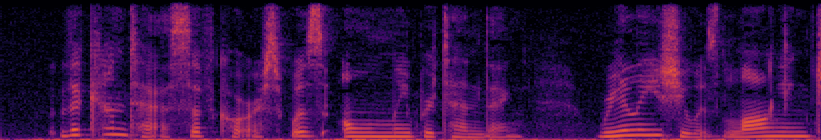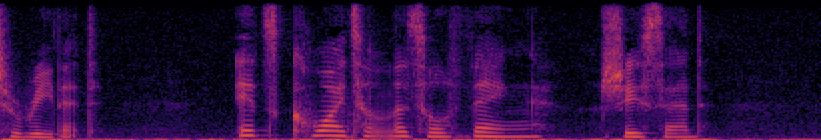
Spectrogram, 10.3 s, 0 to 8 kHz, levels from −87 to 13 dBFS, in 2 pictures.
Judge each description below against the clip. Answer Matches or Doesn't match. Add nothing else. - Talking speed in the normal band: Doesn't match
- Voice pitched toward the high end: Matches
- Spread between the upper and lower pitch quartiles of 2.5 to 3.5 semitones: Matches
